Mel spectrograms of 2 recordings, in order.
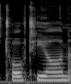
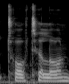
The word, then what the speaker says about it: tortillon: well cuz it's a French word but it's toron I think it's pronounced H but it's spelled with like a Double L so for me I would be I pronounce a tortillon but I know it's not that cuz it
